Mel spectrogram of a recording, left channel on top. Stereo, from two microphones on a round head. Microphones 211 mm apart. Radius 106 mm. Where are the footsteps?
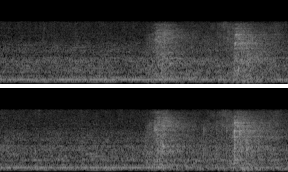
40° right (ahead or behind), 2.0 m; by 2.8 s 70° right (ahead or behind), 2.5 m.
